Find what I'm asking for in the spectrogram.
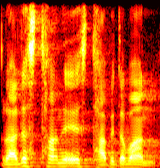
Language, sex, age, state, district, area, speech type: Sanskrit, male, 45-60, Karnataka, Shimoga, urban, spontaneous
